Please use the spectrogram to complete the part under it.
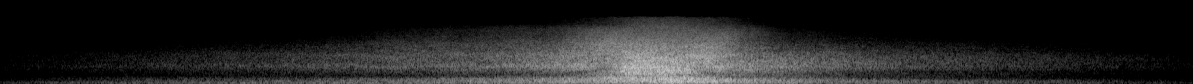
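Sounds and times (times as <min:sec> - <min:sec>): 
car passing by at 45mph on dry road: 0:02.4 - 0:10.6.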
